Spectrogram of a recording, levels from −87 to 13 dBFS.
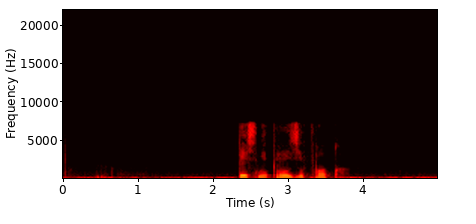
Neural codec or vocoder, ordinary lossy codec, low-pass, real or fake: codec, 16 kHz, 1 kbps, FreqCodec, larger model; none; 7.2 kHz; fake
